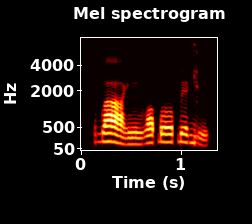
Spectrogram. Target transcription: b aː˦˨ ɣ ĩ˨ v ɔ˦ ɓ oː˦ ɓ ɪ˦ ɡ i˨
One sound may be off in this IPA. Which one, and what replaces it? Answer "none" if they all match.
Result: none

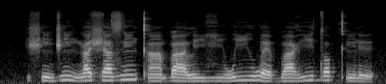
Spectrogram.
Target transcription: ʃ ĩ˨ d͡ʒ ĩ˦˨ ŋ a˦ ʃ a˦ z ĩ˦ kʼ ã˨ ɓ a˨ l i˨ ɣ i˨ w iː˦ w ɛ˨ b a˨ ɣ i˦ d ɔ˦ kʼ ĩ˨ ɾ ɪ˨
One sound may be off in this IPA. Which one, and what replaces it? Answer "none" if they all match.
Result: none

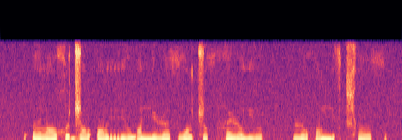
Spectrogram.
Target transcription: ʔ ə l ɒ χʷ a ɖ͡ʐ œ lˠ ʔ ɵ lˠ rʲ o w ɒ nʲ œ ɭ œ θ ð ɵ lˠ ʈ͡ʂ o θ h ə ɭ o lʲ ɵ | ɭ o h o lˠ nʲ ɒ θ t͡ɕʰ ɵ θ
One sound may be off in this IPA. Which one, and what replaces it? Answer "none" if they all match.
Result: none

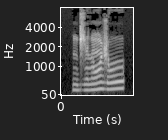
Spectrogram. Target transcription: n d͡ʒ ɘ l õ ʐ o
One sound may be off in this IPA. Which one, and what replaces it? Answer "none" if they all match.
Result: none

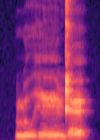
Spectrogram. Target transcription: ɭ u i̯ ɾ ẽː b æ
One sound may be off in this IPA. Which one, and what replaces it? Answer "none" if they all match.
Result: b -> ɖ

